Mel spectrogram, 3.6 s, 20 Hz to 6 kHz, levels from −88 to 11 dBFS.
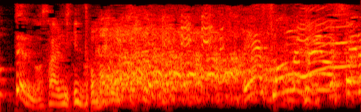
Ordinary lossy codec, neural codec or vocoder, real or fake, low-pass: MP3, 24 kbps; none; real; 5.4 kHz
